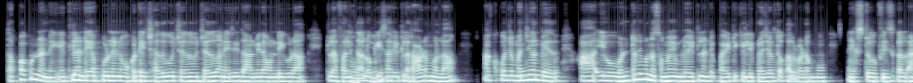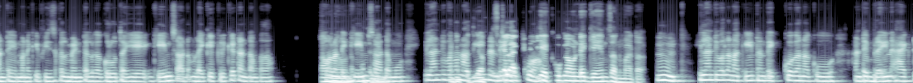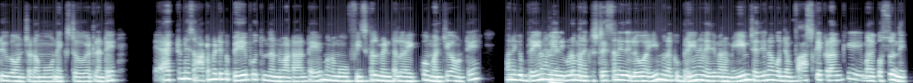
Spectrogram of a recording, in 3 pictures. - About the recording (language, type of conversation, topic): Telugu, podcast, ఒంటరిగా అనిపించినప్పుడు ముందుగా మీరు ఏం చేస్తారు?
- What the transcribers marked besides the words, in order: other background noise; tapping; in English: "ఫిజికల్"; in English: "ఫిజికల్, మెంటల్‌గా"; in English: "గేమ్స్"; in English: "లైక్"; in English: "సో"; in English: "గేమ్స్"; in English: "ఫిజికల్ యాక్టివిటీ"; in English: "గేమ్స్"; in English: "బ్రైన్ యాక్టివ్‌గా"; in English: "నెక్స్ట్"; in English: "యాక్టివ్‌నెస్ ఆటోమేటిక్‌గా"; in English: "ఫిజికల్, మెంటల్‌గా"; in English: "బ్రైన్"; in English: "స్ట్రెస్"; in English: "లో"; in English: "బ్రైన్"; in English: "ఫాస్ట్‌గా"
